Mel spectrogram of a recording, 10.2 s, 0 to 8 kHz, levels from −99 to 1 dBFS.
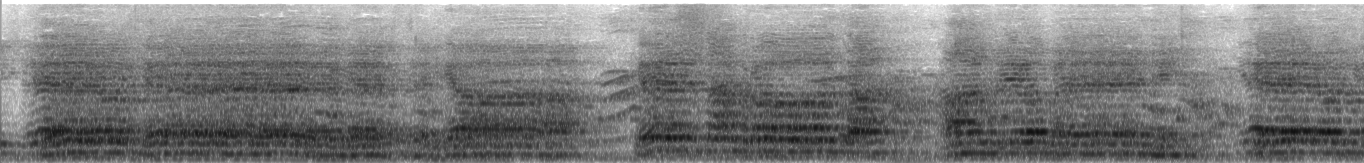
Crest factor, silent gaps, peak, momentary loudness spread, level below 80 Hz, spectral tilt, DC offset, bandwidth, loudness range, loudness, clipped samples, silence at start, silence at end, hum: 14 dB; none; 0 dBFS; 8 LU; -44 dBFS; -7.5 dB/octave; under 0.1%; 7.4 kHz; 2 LU; -16 LUFS; under 0.1%; 0 s; 0 s; none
